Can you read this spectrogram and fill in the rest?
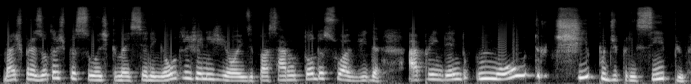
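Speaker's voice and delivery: ordinary talk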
